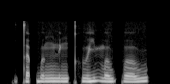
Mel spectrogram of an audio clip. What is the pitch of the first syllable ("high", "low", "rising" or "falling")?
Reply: low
